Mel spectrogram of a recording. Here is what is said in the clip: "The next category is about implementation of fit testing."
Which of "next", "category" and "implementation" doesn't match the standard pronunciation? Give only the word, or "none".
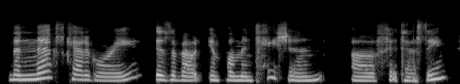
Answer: none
